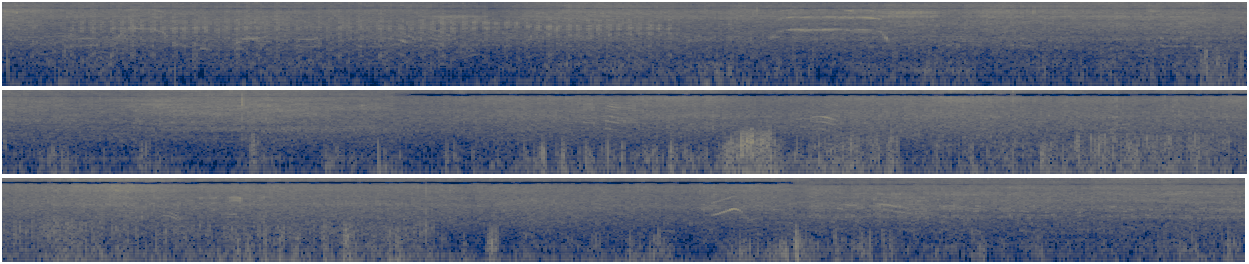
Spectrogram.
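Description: Small waves washing onto a beach, with wind buffeting the microphone in gusts that grow stronger in the second half.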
